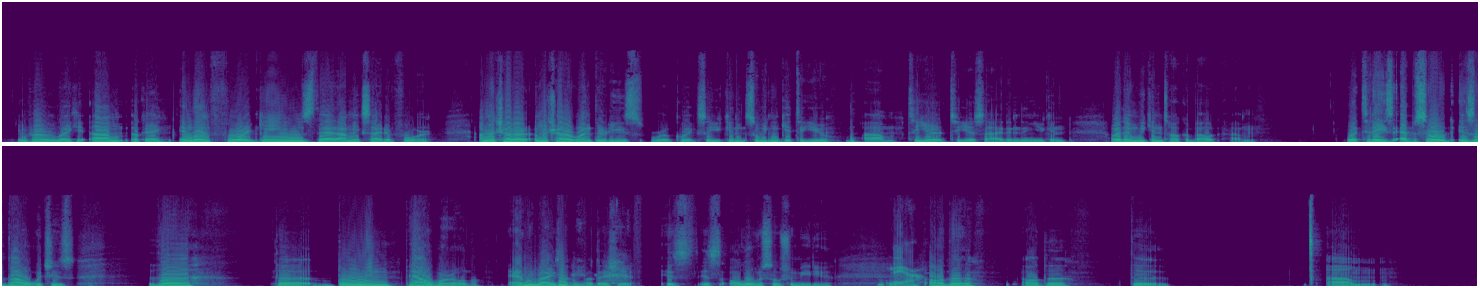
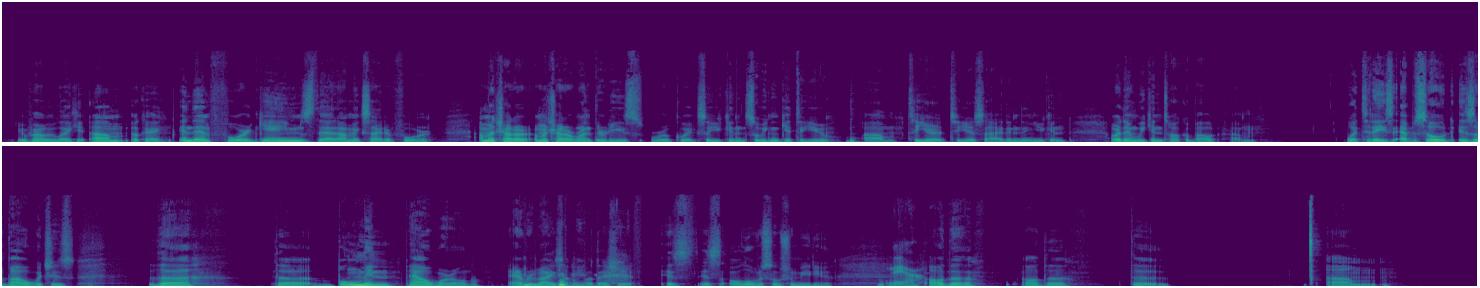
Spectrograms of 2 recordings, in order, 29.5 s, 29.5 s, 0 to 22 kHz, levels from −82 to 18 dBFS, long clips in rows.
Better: second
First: distortion; heavy; 10% of the sound clipped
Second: none

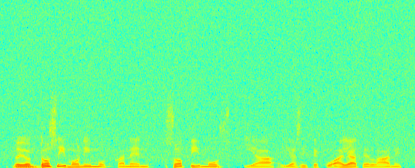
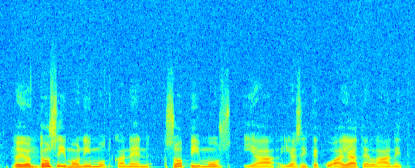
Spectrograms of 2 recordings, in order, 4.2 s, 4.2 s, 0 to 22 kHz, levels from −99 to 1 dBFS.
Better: second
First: hiss; loud; throughout; 5 dB below the speech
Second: hiss; faint; throughout; 25 dB below the speech

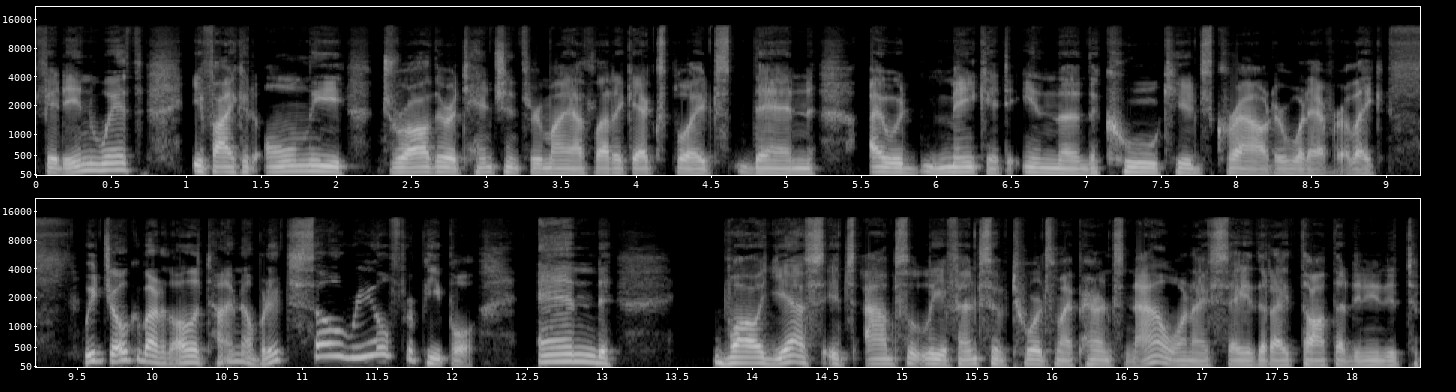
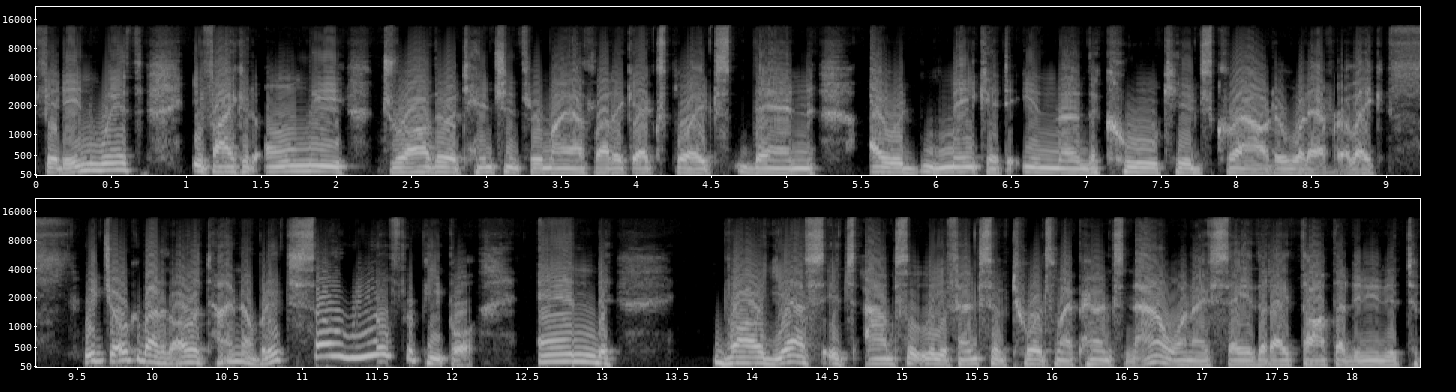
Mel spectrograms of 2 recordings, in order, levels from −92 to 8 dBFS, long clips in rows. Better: first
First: none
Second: distortion; heavy; 6 dB below the speech

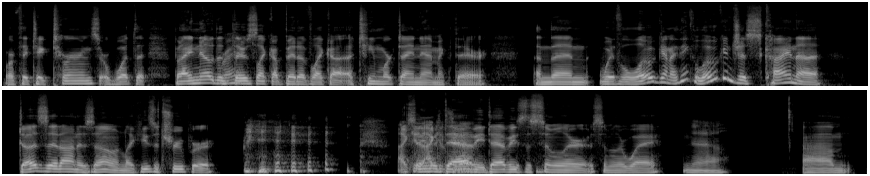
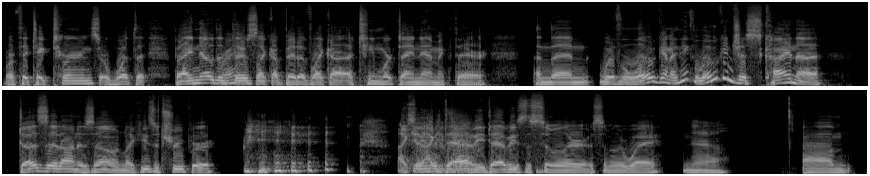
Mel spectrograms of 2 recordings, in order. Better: first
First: none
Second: distortion; slight; 10 dB below the speech

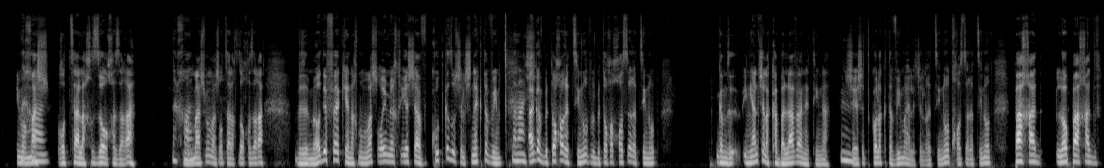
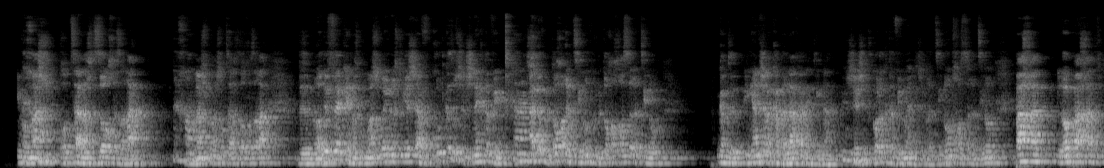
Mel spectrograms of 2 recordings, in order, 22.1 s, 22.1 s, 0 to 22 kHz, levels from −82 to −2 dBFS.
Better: first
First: none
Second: off-mic speech; far // room echo; strong; dies away in 1.2 s

